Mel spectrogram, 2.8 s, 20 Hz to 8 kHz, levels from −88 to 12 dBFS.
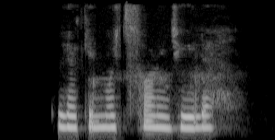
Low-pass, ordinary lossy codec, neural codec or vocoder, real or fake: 7.2 kHz; AAC, 32 kbps; none; real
